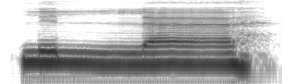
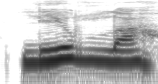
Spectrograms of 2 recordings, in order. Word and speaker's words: লিল্লাহ: যেমন লিল্লাহ, লিউল্লাহ হবে না। এখানে যদি আমরা পুর করে লিউল্লাহ বলি সেটা ভুল হবে।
